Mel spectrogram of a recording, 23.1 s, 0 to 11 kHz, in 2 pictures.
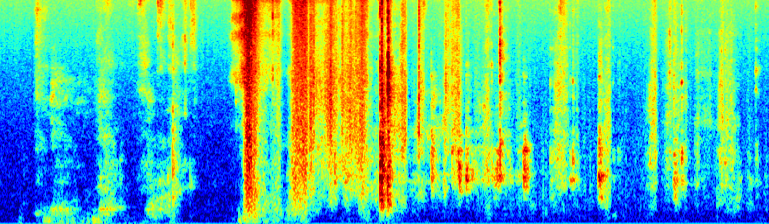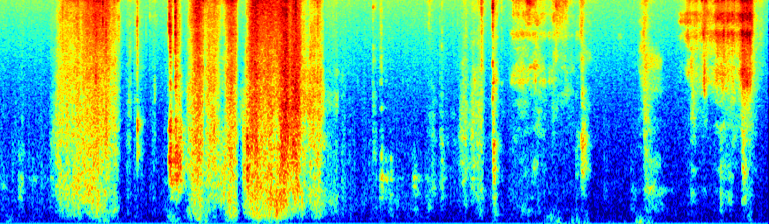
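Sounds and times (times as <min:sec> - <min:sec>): handling rustling and knocks: 0:03.6 - 0:16.5.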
